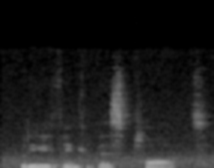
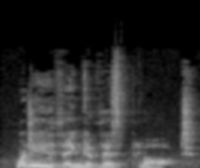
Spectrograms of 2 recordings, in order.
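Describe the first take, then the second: First: The question is said in a quiet, calm voice. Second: The question is said in a loud, big voice. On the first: "Very calm" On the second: "in a big voice"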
